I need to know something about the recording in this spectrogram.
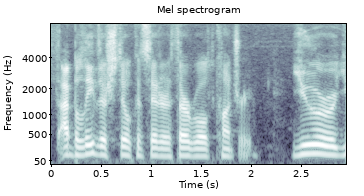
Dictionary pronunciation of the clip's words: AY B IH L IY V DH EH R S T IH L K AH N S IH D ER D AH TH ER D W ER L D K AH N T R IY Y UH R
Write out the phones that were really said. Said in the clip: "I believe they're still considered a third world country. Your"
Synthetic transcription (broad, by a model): AY B IH L IY V DH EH R S T IH L K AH N S IH D ER AH TH ER D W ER L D K AH N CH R IY Y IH R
